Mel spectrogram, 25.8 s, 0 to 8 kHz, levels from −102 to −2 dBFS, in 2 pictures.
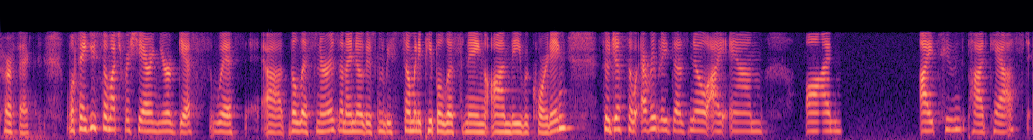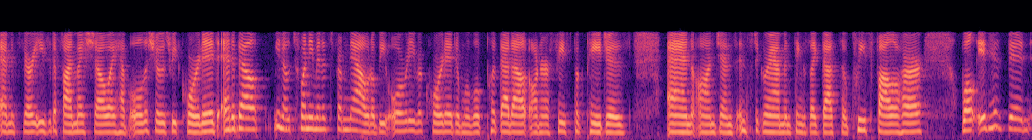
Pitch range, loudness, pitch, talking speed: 180-210 Hz, -23 LUFS, 190 Hz, 210 wpm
